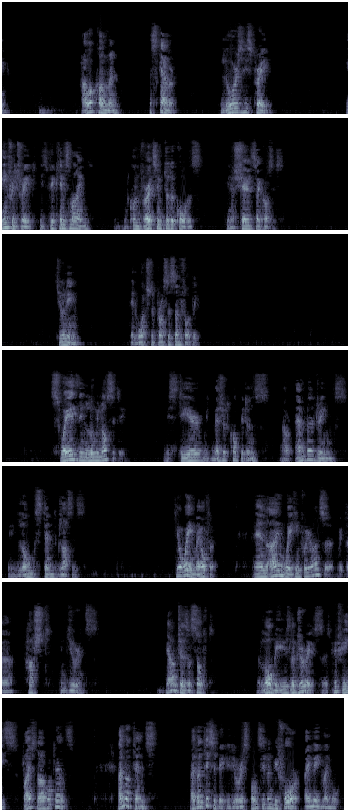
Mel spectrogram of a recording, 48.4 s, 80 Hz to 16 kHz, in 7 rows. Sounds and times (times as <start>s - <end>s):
Speech: 0.0s - 0.2s, 1.6s - 3.6s, 4.4s - 5.5s, 6.9s - 12.6s, 14.9s - 15.5s, 16.4s - 17.9s, 21.8s - 23.3s, 24.0s - 29.4s, 31.2s - 32.0s, 32.7s - 36.6s, 37.8s - 38.9s, 39.7s - 43.1s, 43.8s - 44.7s, 45.3s - 48.3s.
